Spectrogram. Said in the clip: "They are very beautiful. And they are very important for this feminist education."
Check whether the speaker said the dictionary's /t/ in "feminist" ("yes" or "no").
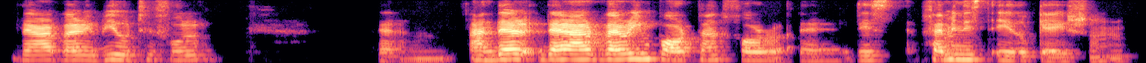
yes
